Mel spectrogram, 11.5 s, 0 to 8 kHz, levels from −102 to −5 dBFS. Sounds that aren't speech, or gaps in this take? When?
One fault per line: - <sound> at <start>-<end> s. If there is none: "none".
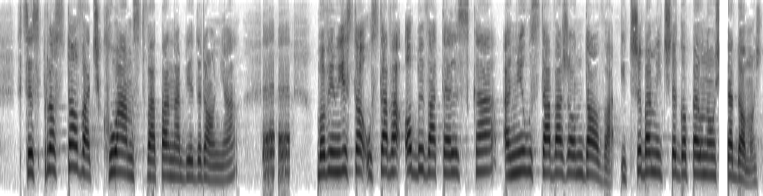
- laugh at 3.9-4.4 s
- dropout at 10.8-10.9 s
